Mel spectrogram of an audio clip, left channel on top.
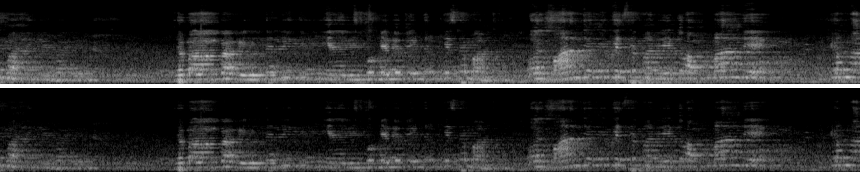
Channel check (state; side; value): quieter; right; 8.6 dB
